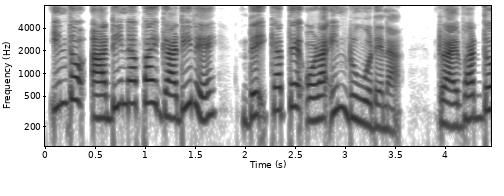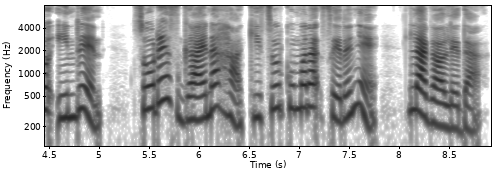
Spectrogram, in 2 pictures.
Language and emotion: Santali, happy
